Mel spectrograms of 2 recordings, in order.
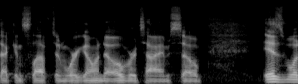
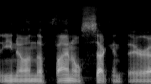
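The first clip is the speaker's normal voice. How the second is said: ordinary talk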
